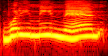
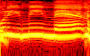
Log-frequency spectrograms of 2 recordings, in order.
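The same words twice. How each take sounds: First: Put-on kid's London slang. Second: Put-on higher, louder laughing kid voice; kid's London slang. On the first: Mum imitates her child's slang, raised London kid voice. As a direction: copy a cheeky London kid. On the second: Mum repeats her child's line with a laugh in a London kid voice. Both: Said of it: "one of them said".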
